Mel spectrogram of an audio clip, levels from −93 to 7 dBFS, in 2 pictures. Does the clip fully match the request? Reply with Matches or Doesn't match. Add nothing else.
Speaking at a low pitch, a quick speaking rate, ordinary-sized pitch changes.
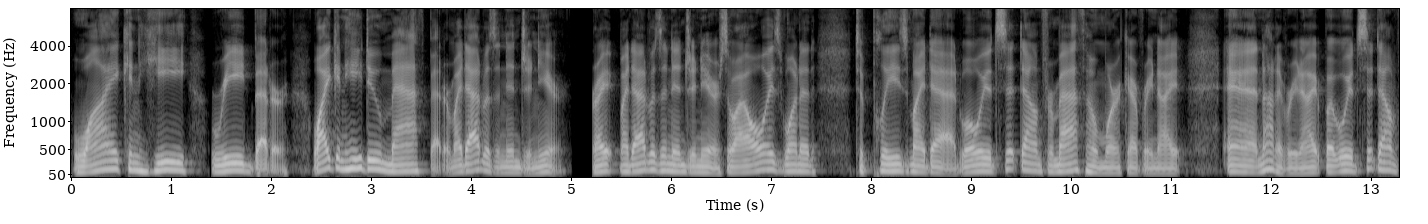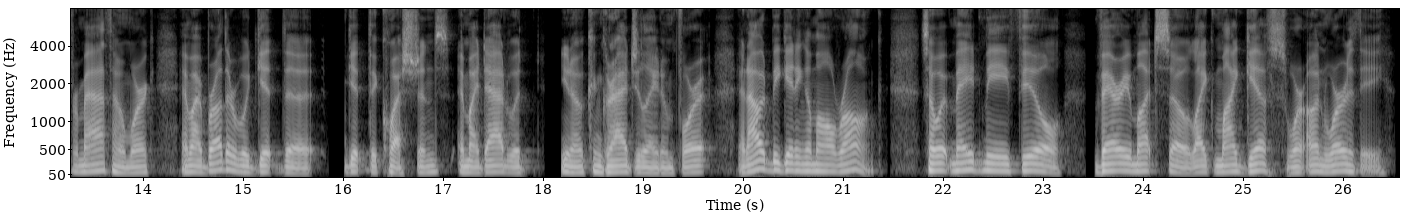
Matches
